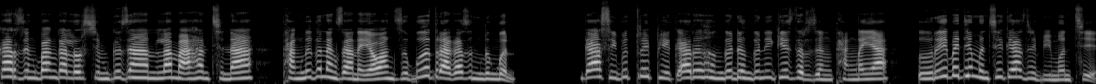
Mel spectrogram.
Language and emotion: Bodo, angry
